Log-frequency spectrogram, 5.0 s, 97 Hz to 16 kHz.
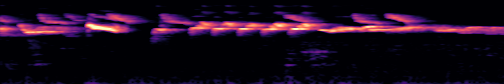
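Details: October 2015 song from a moulting Chinese hwamei, bright whistles, quick stuttered downslurs, then a long sustained warbling whistle holding steady to the end.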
